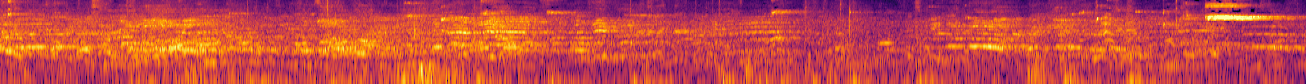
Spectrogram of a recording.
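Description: A basketball being dribbled on a hardwood gym floor, with repeated bounces under continuous crowd chatter.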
